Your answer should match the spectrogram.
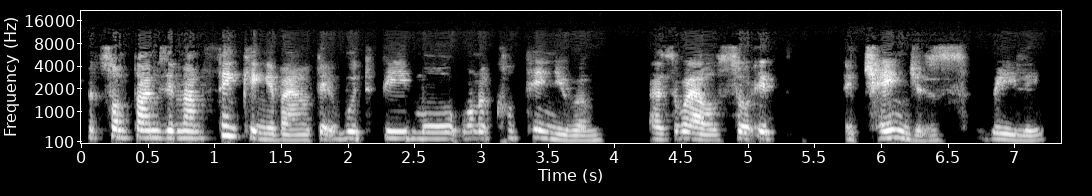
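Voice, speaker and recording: A woman's voice: medium pitch, normal speed, breathy edge. A woman in her fifties on a video call, describing her thoughts hesitantly and searching for words. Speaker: participant. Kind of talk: hesitant casual chat. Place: small room at home. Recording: dull lo-fi call audio.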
